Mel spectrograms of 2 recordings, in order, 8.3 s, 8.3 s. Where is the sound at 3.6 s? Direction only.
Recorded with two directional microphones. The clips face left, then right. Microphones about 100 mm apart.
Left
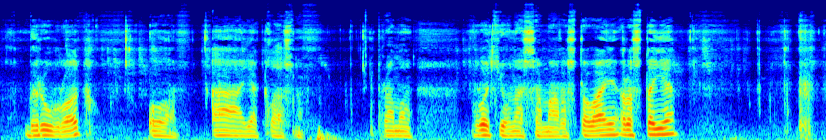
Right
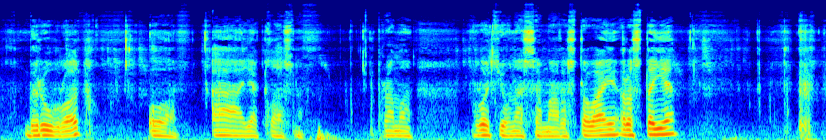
35° left (ahead or behind).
